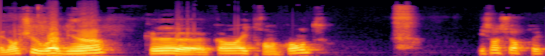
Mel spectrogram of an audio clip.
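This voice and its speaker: The pace is moderate. The voice belongs to a man. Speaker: entrepreneur. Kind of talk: interview. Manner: hesitant.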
